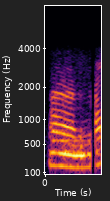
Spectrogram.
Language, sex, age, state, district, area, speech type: Malayalam, female, 60+, Kerala, Idukki, rural, conversation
